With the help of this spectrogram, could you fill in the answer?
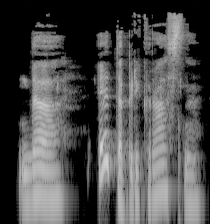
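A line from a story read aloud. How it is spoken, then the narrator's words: Calm. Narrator (Russian): сказал Гилберт, спокойно глядя вниз на взволнованное лицо Энн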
